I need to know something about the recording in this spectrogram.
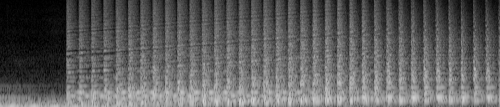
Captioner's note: ascending electronic whirring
